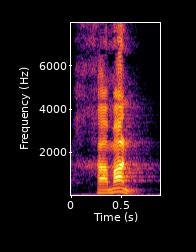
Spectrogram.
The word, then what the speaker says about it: Hamán: Tengan en cuenta que esta palabra en el hebreo se escribe con H. Sería, como en inglés se leería Hamán.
